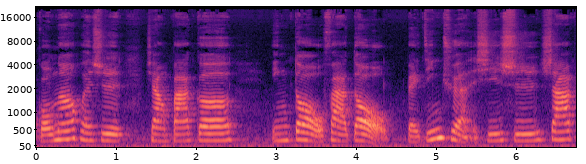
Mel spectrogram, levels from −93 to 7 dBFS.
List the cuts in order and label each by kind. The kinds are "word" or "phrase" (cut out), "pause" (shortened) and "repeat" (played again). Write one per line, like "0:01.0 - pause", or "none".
none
